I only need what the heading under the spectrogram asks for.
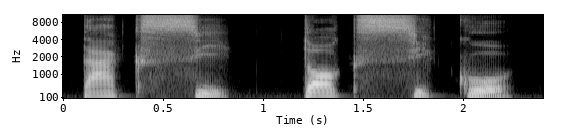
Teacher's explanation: o x vale pelo som do k e do s juntos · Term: dífono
